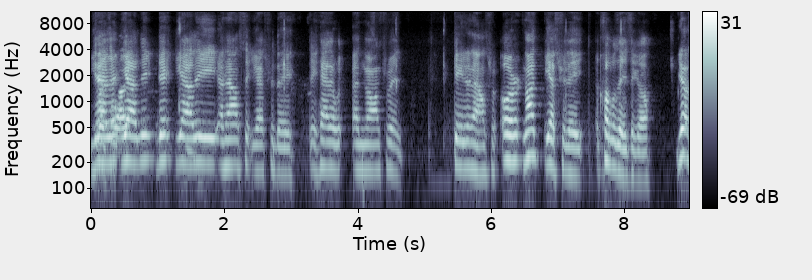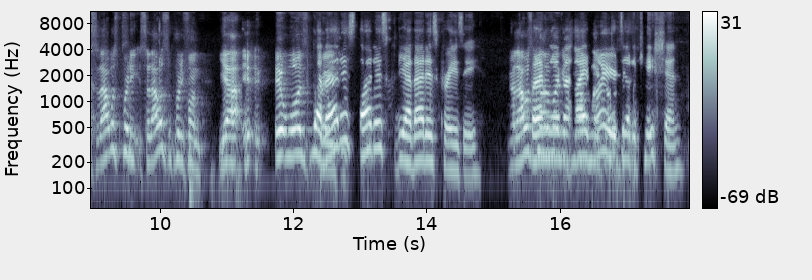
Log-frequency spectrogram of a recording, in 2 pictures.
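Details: Adult male podcast guest practicing reading aloud, including DC comic books, to improve his stuttering and speech; stuttering.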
